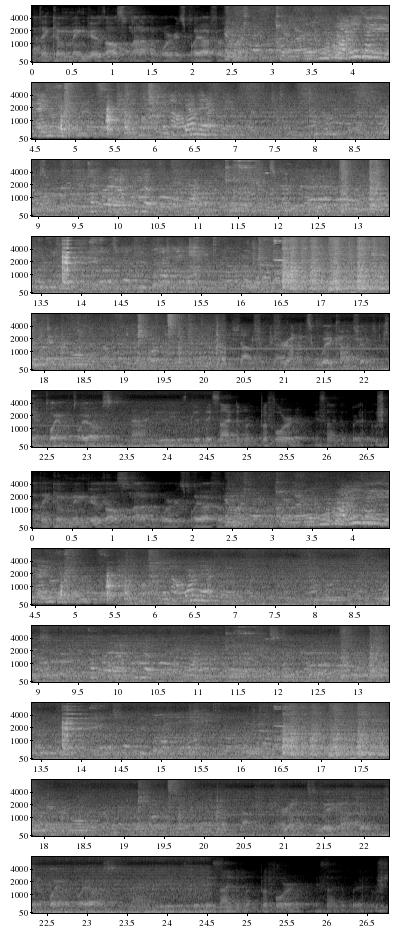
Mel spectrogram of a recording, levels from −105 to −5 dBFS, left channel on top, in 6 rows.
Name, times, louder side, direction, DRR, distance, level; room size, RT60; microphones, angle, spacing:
voice 1, 0.0-3.5 8.7-10.4 11.1-12.1 13.7-15.6 20.6-23.3, left 1 dB, 30° left, 6 dB, 4.0 m, -51 dB
sound 1, 2.4-20.3, left 4 dB, 75° left, 1.6 m, -40 dB
voice 2, 4.3-7.8 10.9-13.7 16.0-21.0 23.5-26.7, left 2 dB, 60° left, 7 dB, 2.9 m, -53 dB
sound 2, 5.5-24.6, right 1 dB, 75° right, 5.4 m, -54 dB
sound 3, 14.9-23.0, left 2 dB, 10° right, 1.2 m, -58 dB
26.0 x 15.5 x 9.0 m, 1.0 s
head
